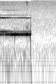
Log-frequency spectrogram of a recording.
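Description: A parliament voting bell rings before a vote as a single steady electronic beep, a clean tone held for about half a second and then cut off abruptly, leaving near silence.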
